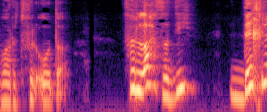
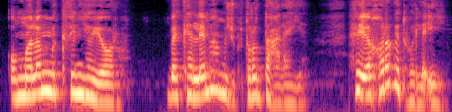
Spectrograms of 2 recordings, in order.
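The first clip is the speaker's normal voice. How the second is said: ordinary delivery, nothing marked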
